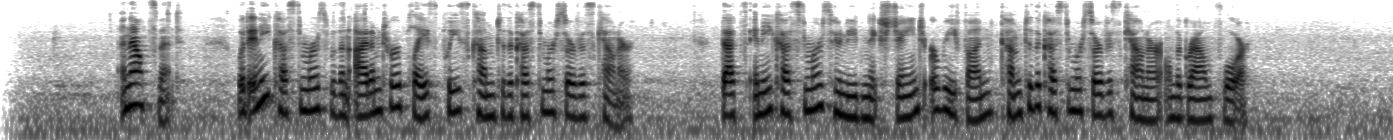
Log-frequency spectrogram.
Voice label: Conversation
